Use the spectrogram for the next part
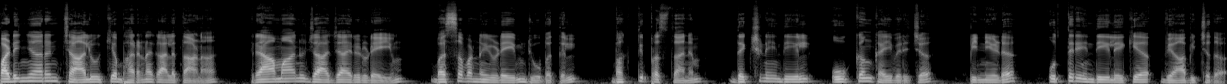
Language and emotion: Malayalam, neutral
